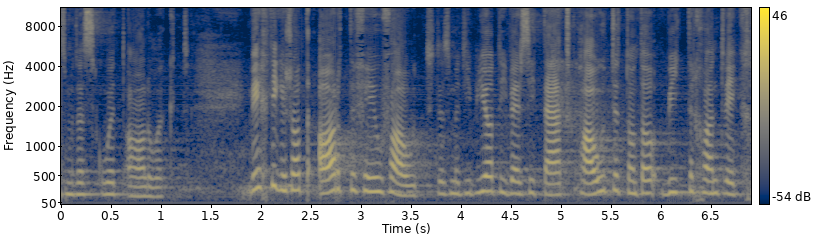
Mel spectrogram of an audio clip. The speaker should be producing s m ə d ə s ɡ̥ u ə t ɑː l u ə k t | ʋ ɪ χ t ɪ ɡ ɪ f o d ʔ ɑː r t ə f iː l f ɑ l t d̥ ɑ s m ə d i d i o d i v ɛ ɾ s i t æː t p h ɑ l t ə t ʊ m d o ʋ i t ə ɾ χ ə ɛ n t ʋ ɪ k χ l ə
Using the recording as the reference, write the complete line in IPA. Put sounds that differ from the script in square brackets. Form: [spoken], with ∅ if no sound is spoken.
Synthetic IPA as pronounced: s m ə d [ɑ] s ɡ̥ u ə t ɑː l u ə k t | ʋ ɪ χ t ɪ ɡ ɪ [ʃ] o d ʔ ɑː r t ə f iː l f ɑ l t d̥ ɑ s m ə d i [b] i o d i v ɛ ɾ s i t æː t p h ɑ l t ə t ʊ [n] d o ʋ i t ə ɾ χ [ɑ] ɛ n t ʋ ɪ k χ l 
